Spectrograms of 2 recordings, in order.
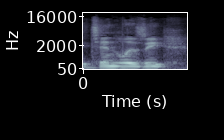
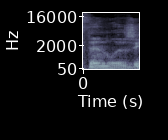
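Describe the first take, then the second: First: The first word begins with a plain 't' sound. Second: The first word begins with a 'th' sound. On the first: This is how people from Ireland say it. "you say Tin Lizzy because you don't pronounce H's" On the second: This is how most of the world says it. "Most of the world says Thin Lizzy"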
